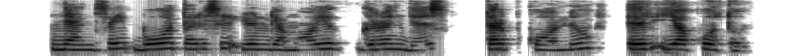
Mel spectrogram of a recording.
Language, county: Lithuanian, Vilnius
